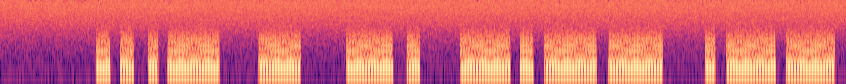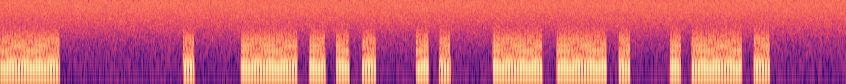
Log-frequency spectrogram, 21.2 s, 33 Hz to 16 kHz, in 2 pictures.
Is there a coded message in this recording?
Yes: Morse code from 1.1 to 20.2 s, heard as a horn, hand-sent with a straight key, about 8 wpm. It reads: VTNYJ EBIGR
